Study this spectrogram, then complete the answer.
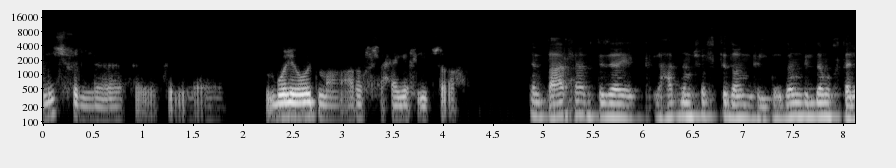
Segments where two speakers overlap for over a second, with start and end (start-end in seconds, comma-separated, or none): none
